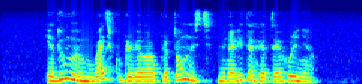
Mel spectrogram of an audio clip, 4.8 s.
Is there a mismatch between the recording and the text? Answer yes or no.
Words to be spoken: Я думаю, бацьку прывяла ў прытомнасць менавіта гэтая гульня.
no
